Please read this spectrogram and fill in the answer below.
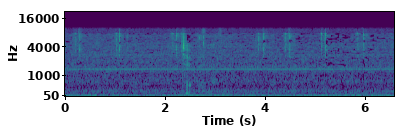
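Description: Faint computer mouse clicks, a handful of single clicks spaced irregularly, over a faint steady high tone.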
